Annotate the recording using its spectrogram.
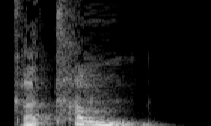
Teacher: the second letter th is aspirated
